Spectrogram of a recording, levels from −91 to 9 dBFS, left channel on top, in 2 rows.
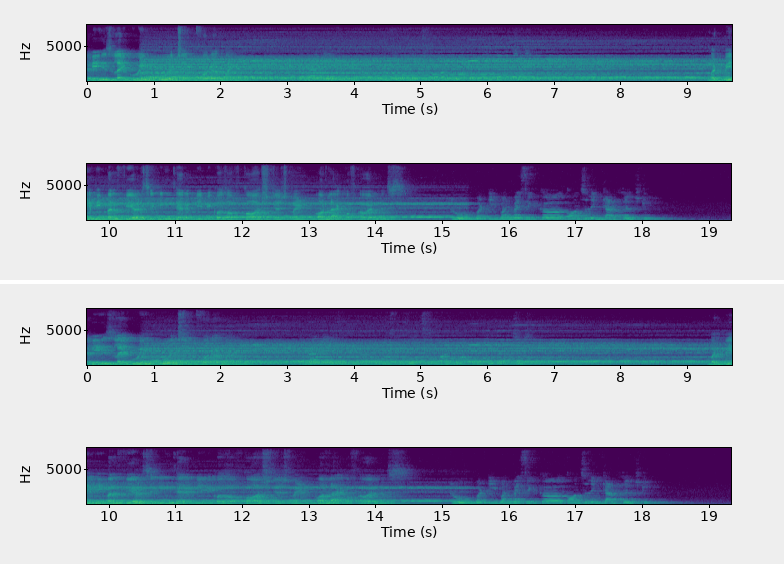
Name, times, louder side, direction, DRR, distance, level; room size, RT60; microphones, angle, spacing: voice 1, 0.0-2.4 9.3-14.4, left 1 dB, 35° left, 3 dB, 0.7 m, -29 dB
sound 1, 0.8-15.4, left 3 dB, 80° left, 0.5 m, -32 dB
voice 2, 3.2-6.8 15.1-18.1, left 1 dB, ahead, -1 dB, 0.4 m, -35 dB
9.1 x 3.2 x 4.1 m, 1.2 s
head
